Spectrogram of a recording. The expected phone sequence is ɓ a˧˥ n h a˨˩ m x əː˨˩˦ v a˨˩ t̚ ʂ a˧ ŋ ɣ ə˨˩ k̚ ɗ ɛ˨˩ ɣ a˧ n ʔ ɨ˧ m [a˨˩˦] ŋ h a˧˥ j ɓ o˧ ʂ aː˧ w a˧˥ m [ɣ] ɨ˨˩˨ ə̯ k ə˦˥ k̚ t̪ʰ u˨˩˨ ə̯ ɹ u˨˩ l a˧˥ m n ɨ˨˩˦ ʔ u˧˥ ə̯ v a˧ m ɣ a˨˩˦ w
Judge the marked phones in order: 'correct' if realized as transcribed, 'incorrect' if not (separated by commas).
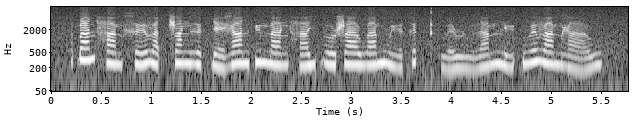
incorrect, incorrect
